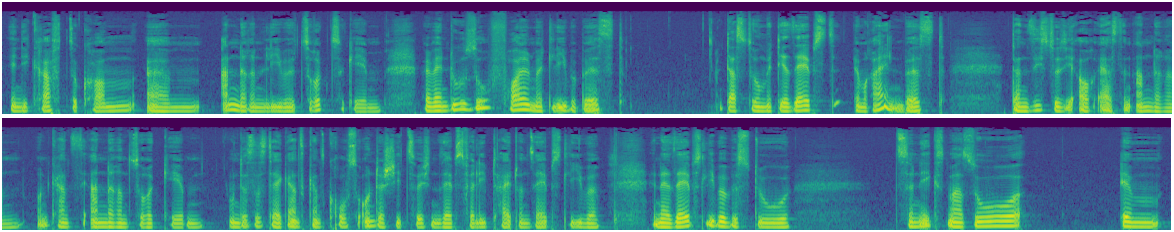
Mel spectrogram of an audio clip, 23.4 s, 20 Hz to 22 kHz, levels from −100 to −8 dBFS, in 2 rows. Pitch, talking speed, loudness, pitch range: 145 Hz, 150 wpm, -20 LUFS, 140-165 Hz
